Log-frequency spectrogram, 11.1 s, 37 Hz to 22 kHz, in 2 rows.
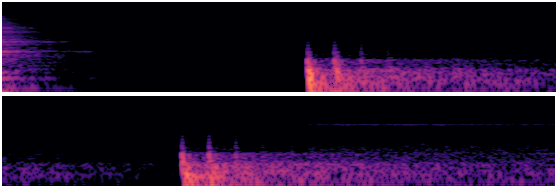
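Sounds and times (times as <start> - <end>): deep boom with echoes: 0.0 - 0.6.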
